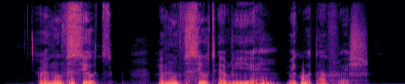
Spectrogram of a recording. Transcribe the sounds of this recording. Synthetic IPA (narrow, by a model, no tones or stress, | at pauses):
ɹimuvsit | ɹimuvsiltʰɛvɹijiə̰mekwɔ̰tafɹɛ̰ʃ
